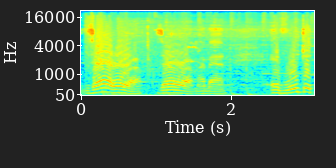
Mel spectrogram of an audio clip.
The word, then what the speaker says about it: Zeraora: So, if we get killed by the Zoroark, I keep saying Zoroark, or mispronouncing his name. Zeraora, my bad.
